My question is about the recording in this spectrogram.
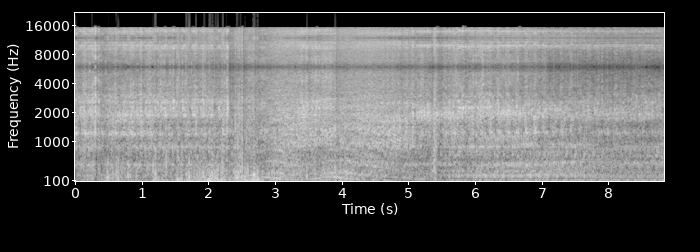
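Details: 1985 Ford 6.9L IH diesel after long cranking hard start, sat about 5 months, glow plugs disabled (controller failing above 45F), owner suspects somewhat low compression: uneven, lumpy cold idle clatter with irregular beats; rough cold diesel idle.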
